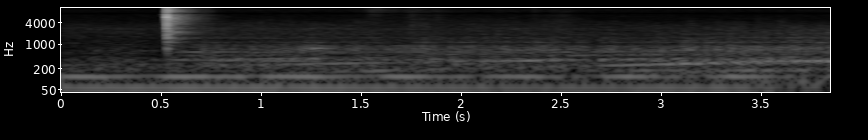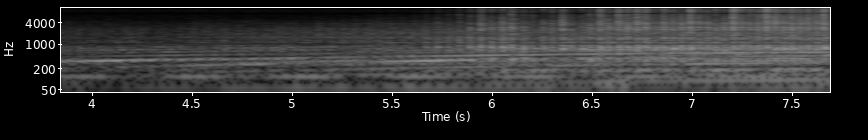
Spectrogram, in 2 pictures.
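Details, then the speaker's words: Westinghouse Pacemaker 10-inch desk fan, restored with new switch and cord possibly replaced earlier: motor hum spinning up with a fast, fairly regular rattle building to speed; rattle worse since restoration, eases when pulled down, source unknown. "fan has a awful horrible rattling problem. I don't know why, but like when I whenever I got it, it didn't have a rattle as bad. It still had a rattle, but after I restored it, it's worse."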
